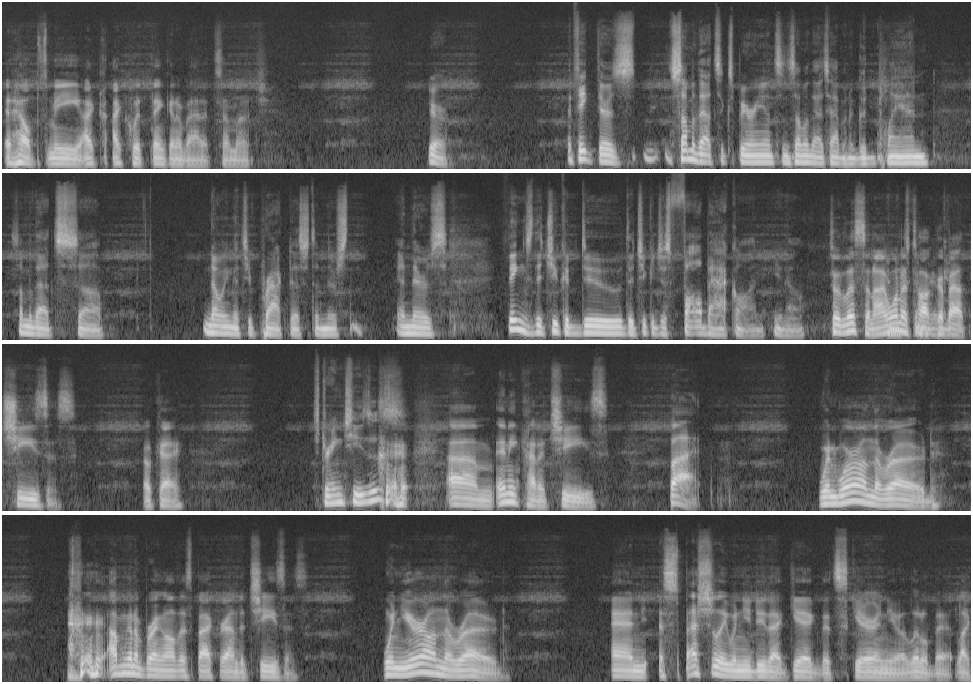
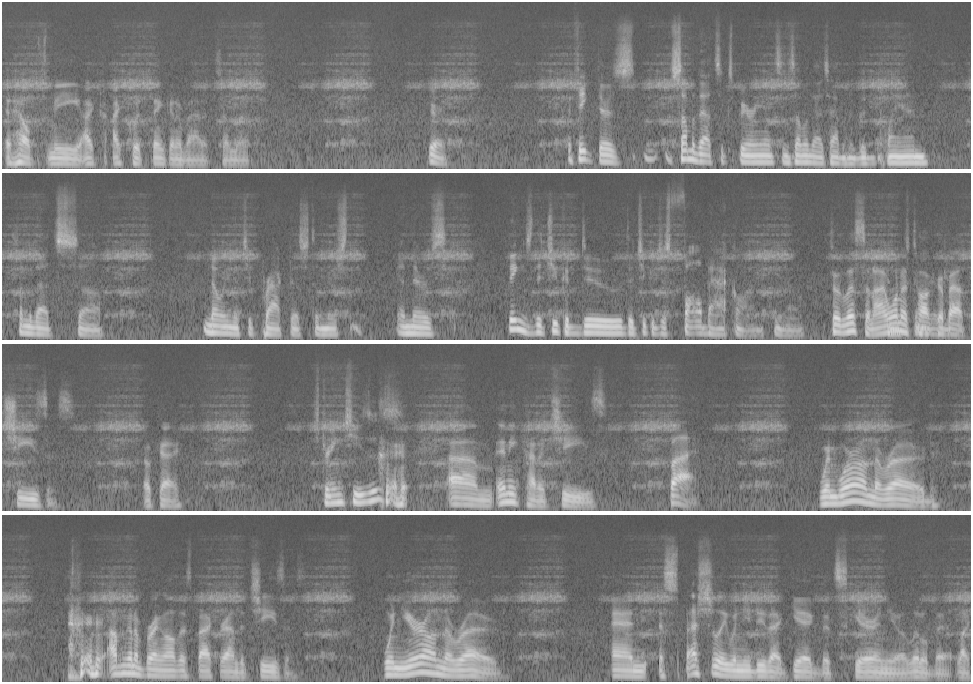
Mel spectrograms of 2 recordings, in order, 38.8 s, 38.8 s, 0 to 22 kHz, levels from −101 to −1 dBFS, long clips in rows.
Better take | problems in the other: first | hiss; loud; throughout; 8 dB below the speech; faint in the first

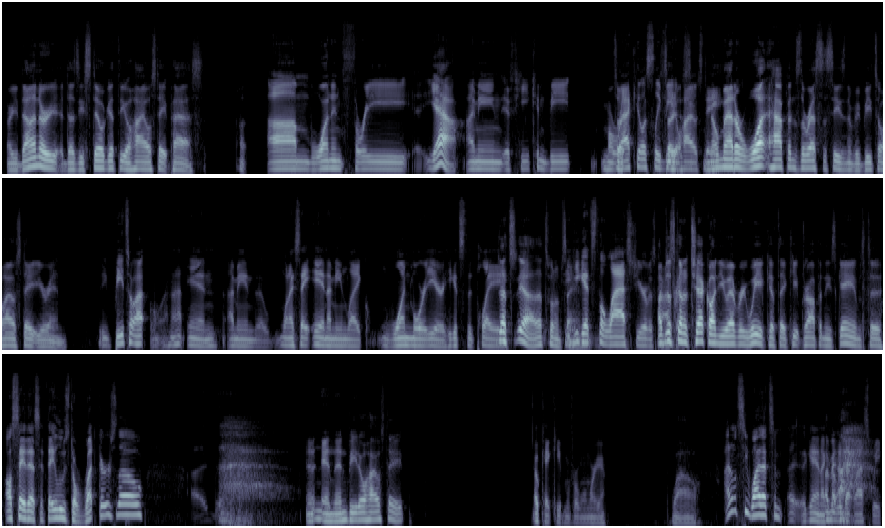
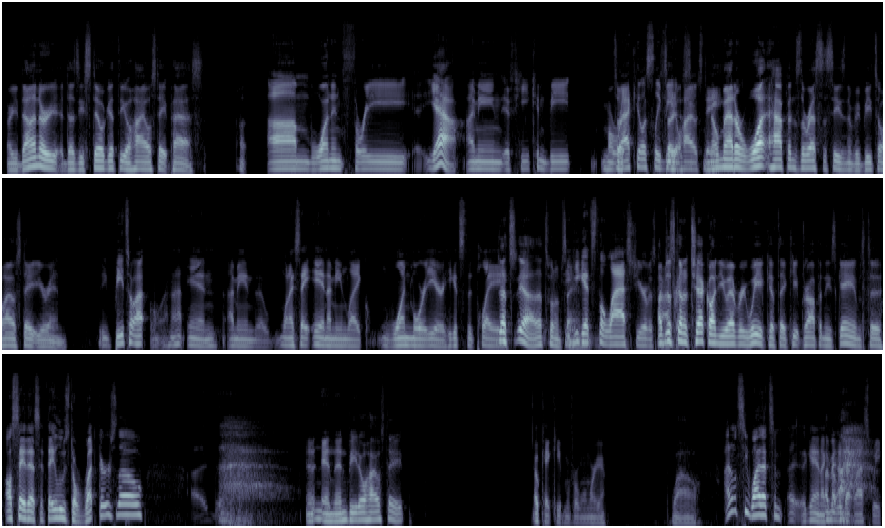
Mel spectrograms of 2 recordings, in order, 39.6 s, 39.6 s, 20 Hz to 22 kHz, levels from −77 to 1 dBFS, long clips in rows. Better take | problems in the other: neither | none

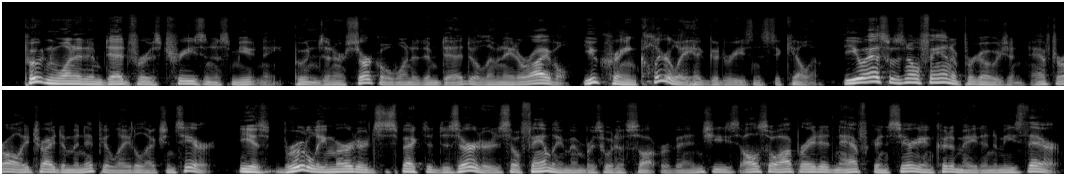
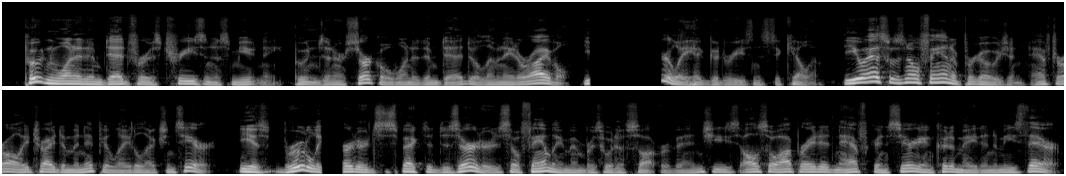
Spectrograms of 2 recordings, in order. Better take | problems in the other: first | audio cutting out; at 6 s for 0.5 s and at 14 s

